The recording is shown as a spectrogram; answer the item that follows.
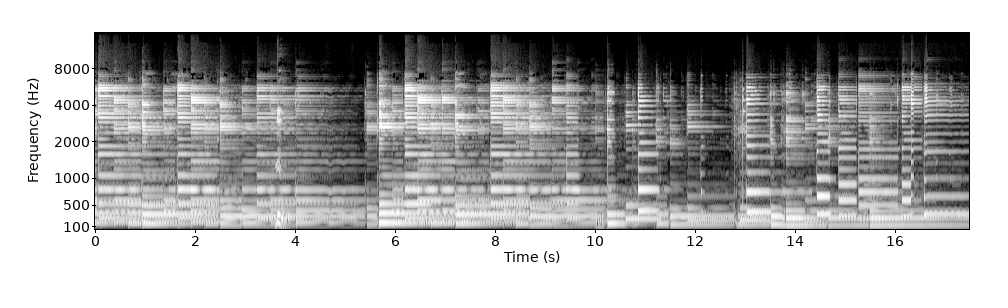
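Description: Electric guitar through a Divided by 13 amp profile on a Kemper Profiler, bright and sparkling with a slightly treated, Strat-like edge and chorus-like shimmer, playing a continuous run of ringing chords and notes with no voices.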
